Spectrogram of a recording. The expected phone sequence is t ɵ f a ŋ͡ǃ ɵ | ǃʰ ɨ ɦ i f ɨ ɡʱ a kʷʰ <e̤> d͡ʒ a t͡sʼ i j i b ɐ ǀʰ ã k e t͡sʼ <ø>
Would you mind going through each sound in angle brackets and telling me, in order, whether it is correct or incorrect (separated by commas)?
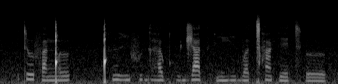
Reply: correct, incorrect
